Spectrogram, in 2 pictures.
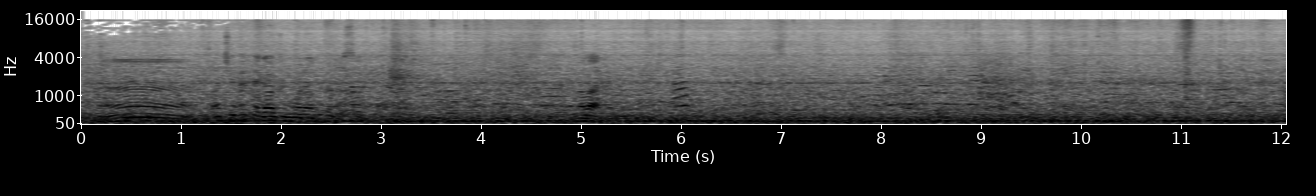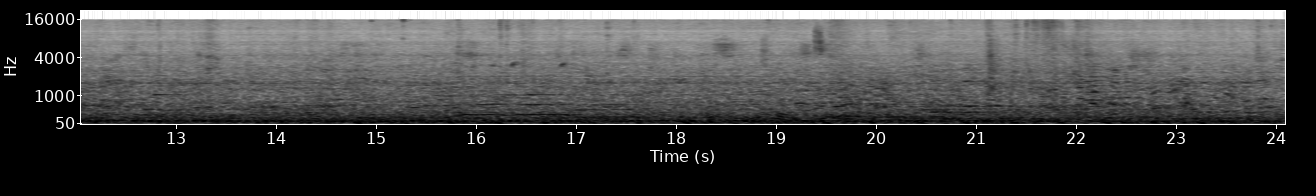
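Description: A metal scoop scrapes through ice cream.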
